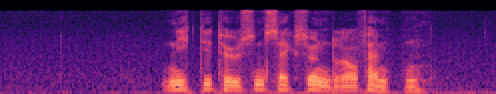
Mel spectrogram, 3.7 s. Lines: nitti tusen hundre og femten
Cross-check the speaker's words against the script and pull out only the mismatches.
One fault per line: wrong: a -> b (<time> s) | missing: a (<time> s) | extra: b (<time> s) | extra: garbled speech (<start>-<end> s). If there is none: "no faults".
extra: seks (2.1 s)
